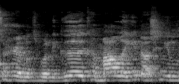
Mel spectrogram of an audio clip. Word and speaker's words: Kamala: And Kamala, there we go. I keep saying her name wrong. Yeah, Kamala.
